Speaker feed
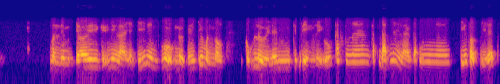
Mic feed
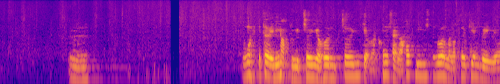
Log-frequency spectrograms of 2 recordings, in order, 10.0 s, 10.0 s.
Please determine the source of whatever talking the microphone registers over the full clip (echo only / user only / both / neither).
user only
